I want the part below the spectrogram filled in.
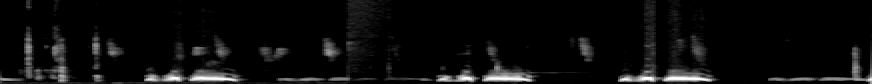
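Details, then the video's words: Caged decoy spotted dove cooing daily to provoke and lure wild doves: three phrases, each two short clipped notes followed by a longer throbbing coo, with soft murmured notes between and a few faint clicks. "Chim Cu Mồi, tiếng cu mồi gáy kích bổi mỗi ngày"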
